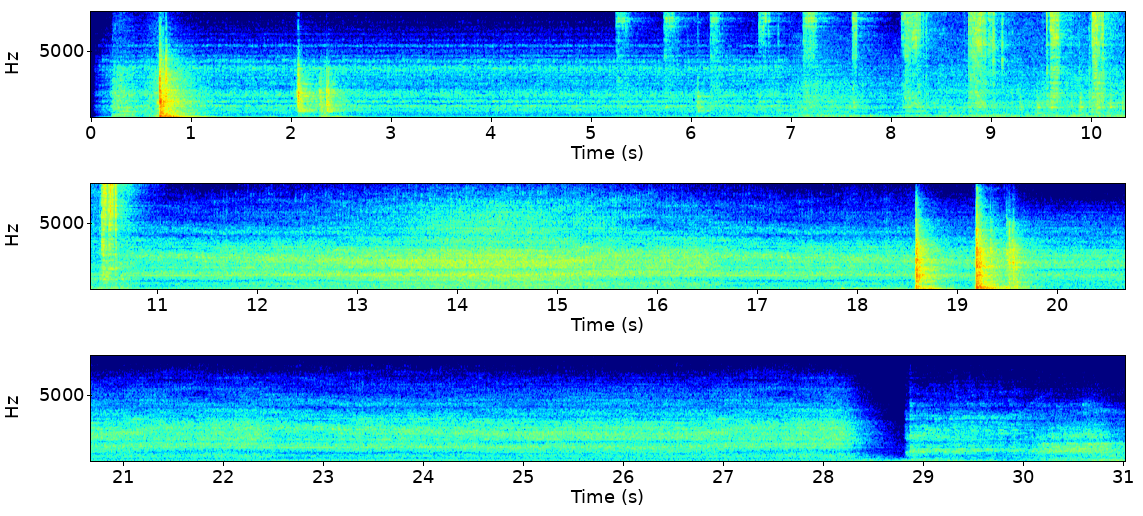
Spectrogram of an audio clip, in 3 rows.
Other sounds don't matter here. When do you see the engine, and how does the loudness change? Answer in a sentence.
You can hear the engine from 0.0 to 30.9 s, getting louder then quieter.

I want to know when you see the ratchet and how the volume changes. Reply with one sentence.
You can hear the ratchet from 5.2 to 10.8 s, getting louder.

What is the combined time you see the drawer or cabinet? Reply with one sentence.
You can hear the drawer or cabinet for 3 seconds altogether.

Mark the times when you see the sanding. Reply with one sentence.
You can't hear the sanding here.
